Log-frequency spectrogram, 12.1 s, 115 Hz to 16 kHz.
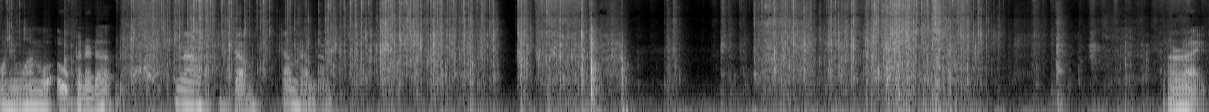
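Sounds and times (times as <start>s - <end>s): plastic shrink wrap crinkling: 1.2s - 6.0s, 7.3s - 10.6s.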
